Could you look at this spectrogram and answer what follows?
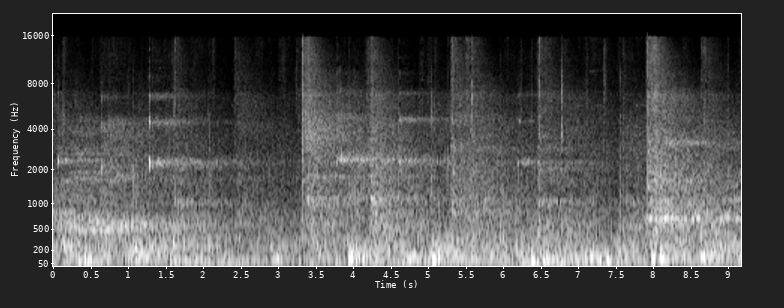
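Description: Badminton doubles rally: rackets striking the shuttlecock in a run of sharp hits from about three seconds in, with shoes squeaking and feet thudding on the court mat, echoing in a large sports hall.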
